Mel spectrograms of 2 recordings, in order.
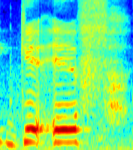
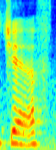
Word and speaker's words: GIF: Well, that would be hard G for graphics. Interchanging or interchangeable, that would be and the format would be f. So it'd be GIF, yeah.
